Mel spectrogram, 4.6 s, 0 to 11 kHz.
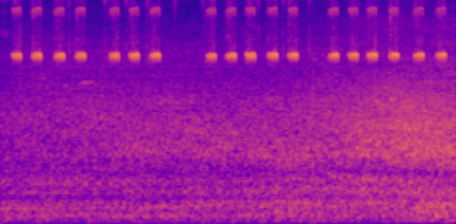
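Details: A male field cricket (Gryllus campestris) near Bern on 9 June 2013 sings clear, high chirps in quick bursts of three or four over a low rumble.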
